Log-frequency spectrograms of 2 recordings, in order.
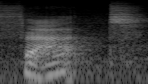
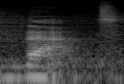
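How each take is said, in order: First: The first sound is an unvoiced breathy th. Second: The first sound is a voiced buzzing th. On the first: The speaker calls it wrong. "Let's try it unvoiced first" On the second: The speaker calls it right. "Sounds right when you make it make it voiced or use the buzzing sound"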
